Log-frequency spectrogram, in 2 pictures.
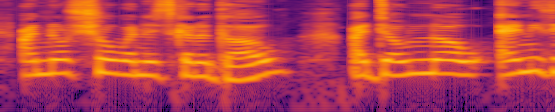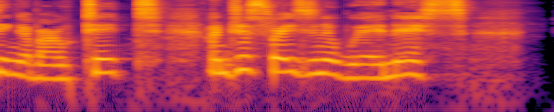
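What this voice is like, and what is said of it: Welsh accent. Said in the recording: “I woke up with this accent. Literally, I opened my eyes, opened my mouth, and I'm Welsh. ... It's called foreign accent syndrome”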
